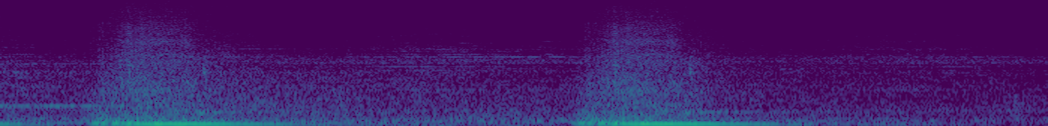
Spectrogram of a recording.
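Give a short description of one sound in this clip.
A deep whooshing thud sounds as a game building is placed.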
